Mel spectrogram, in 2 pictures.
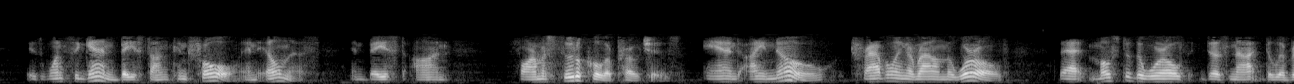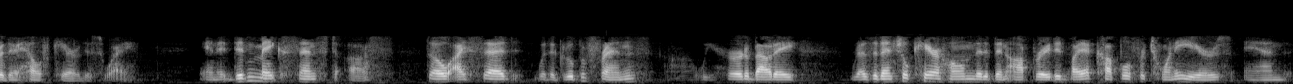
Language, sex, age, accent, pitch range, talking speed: English, male, 50-69, American, 115-130 Hz, 155 wpm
